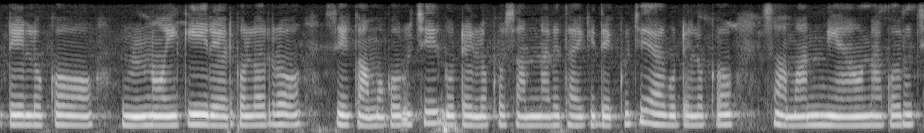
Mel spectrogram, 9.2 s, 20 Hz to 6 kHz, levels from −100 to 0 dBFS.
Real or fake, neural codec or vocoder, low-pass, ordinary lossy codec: fake; codec, 24 kHz, 3.1 kbps, DualCodec; 5.4 kHz; none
